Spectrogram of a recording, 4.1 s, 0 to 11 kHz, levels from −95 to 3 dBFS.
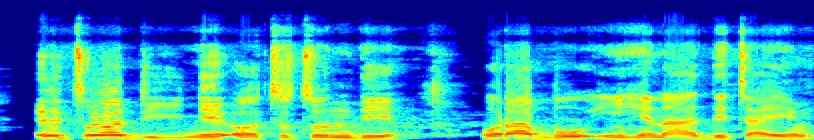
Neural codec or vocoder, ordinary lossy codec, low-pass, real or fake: none; none; 9.9 kHz; real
